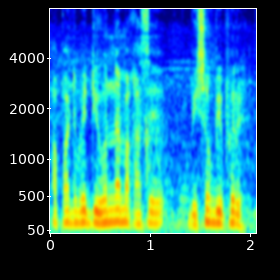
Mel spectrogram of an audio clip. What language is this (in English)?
Bodo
